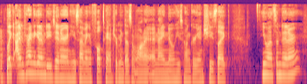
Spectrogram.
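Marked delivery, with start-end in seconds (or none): 5.2-6.0 bright, cheerful, pitched-up delivery. Retelling a child teasing her brother mid-meltdown: imitating a child, cheerfully. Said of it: "she'll say things to him just real cheerfully".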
